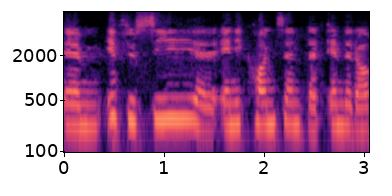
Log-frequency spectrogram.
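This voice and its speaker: A woman's somewhat breathy, fairly high voice moves at a fairly slow pace with ordinary pitch variation. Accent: non-native. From Europe. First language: not English. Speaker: community manager / trainer. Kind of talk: online training session. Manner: hesitant, many fillers.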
